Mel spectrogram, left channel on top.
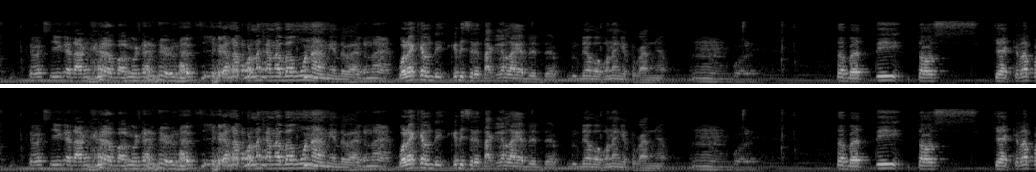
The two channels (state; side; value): identical; both; correlation 1.00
